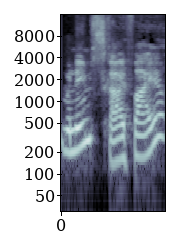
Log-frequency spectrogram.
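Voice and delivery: put-on Irish-Scottish accent. Retelling a cartoon scene where Skyfire introduces himself, slightly Irish or Scottish accent. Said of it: "No idea what accent I'm doing".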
